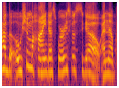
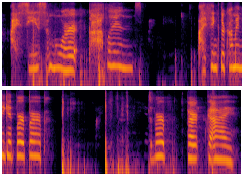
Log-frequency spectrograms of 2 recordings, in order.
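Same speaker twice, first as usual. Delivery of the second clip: hushed whispering, much quieter; 3 semitones higher, 10 dB quieter than usual. Describing the scene to players as the enemies draw close, whispering. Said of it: "That's why I'm whispering".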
